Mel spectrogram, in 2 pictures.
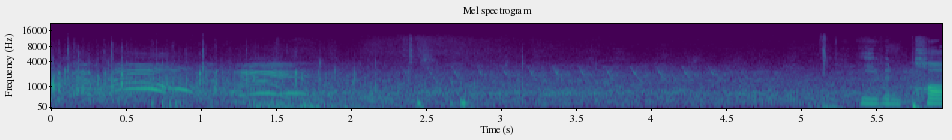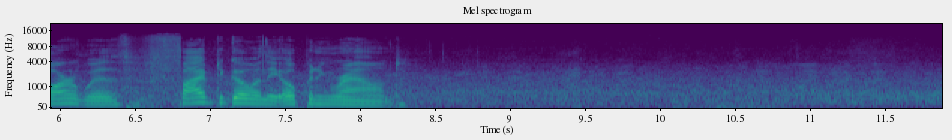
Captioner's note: applause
